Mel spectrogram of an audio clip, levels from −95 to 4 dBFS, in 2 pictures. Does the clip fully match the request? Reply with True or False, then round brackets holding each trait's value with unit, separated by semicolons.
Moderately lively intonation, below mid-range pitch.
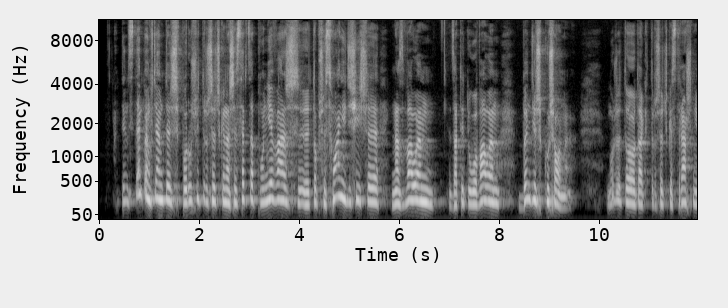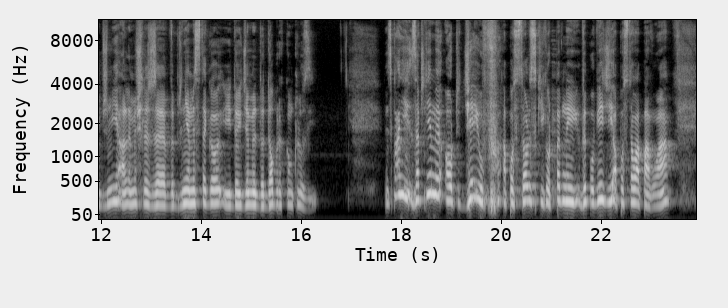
False (3.8 semitones; 190 Hz)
